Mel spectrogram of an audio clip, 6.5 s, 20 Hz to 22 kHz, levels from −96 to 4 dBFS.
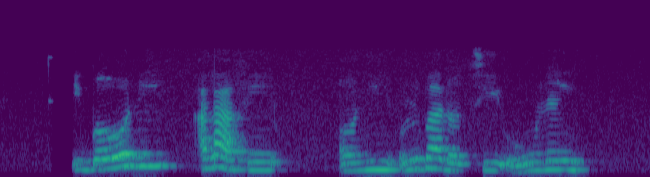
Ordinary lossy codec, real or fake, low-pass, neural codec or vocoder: Opus, 32 kbps; real; 7.2 kHz; none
